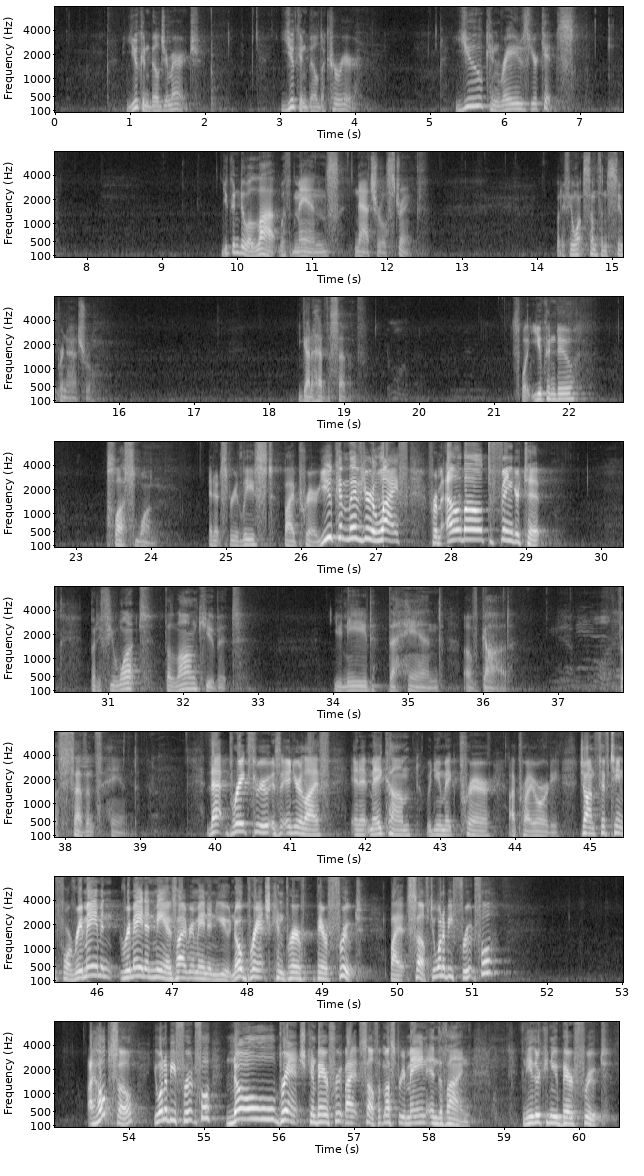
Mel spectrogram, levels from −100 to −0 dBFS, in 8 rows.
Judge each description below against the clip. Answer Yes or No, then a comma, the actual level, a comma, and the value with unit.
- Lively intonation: Yes, wide, 7.1 semitones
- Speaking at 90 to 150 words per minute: Yes, average, 140 wpm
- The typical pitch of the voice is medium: Yes, medium, 155 Hz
